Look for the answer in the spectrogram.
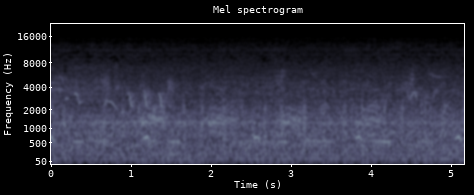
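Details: Breeding colony of sand martins on the Bečva river, Czech Republic, recorded 3 June 2018; brief sharp chirps and short rasping notes scattered through constant flowing-water noise.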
